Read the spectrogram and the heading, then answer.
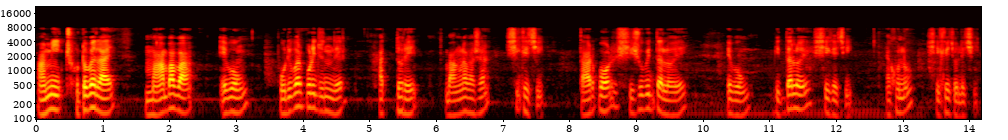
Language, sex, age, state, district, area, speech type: Bengali, male, 18-30, West Bengal, Alipurduar, rural, spontaneous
